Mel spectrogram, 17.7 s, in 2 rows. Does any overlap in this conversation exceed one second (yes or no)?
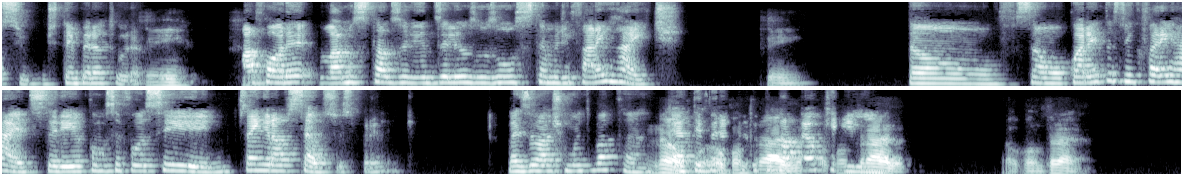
yes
